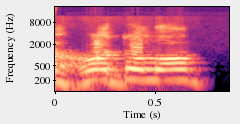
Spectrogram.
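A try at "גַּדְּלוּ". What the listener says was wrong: Да, но ударение не на первый слог, а на последний. Потому что это цивуя, это повелительное направление.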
